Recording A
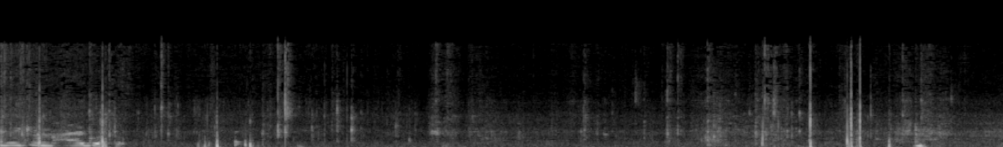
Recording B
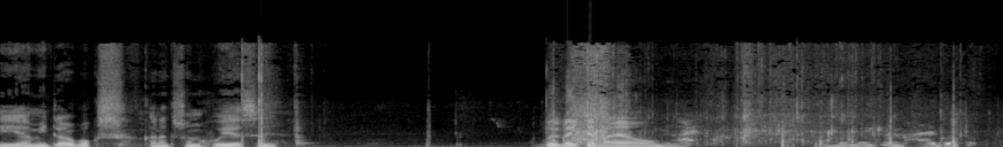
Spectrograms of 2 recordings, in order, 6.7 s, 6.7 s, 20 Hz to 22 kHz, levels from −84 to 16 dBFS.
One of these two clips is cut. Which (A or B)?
B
